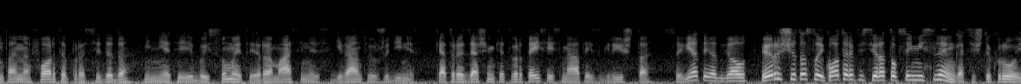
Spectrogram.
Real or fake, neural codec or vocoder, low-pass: real; none; 5.4 kHz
